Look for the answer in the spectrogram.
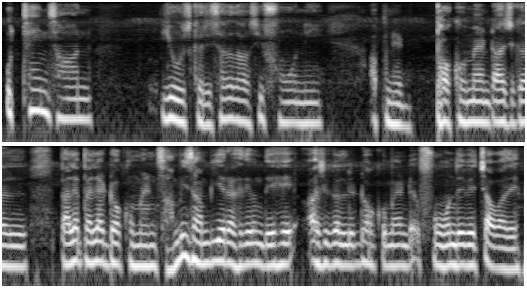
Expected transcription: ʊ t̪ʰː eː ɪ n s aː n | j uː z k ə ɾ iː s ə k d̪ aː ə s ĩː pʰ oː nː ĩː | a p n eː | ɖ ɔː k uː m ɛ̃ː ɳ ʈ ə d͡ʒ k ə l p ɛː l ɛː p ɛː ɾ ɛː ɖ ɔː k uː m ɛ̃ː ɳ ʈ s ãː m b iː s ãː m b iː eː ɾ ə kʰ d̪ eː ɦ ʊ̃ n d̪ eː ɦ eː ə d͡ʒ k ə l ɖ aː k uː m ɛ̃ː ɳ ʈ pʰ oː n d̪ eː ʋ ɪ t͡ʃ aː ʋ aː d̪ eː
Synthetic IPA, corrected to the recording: ʊ t̪ʰː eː ɪ n s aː n | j uː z k ə ɾ iː s ə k d̪ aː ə s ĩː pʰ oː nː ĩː | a p n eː | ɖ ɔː k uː m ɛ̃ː ɳ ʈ ə d͡ʒ k ə l p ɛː l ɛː p ɛː l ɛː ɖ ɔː k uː m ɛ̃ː ɳ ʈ s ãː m b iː s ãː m b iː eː ɾ ə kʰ d̪ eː ɦ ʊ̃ n d̪ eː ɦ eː ə d͡ʒ k ə l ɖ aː k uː m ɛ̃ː ɳ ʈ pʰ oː n d̪ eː ʋ ɪ t͡ʃ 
